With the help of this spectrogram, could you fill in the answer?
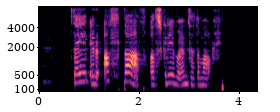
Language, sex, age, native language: Icelandic, female, 18-19, Icelandic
